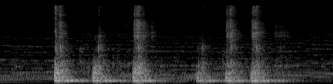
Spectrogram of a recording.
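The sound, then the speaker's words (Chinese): Heavy knocking with a giant door knocker on a dragon's cave door: six loud, booming knocks in two groups of three, the second set slightly quicker, with no voices. “听见了敲门声，火龙伸出他的鼻子，说道。”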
